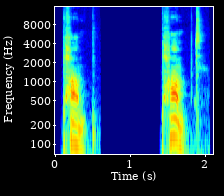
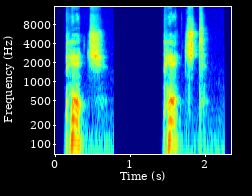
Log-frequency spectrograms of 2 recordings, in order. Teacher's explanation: When a whispered sound ends a root word, ed joins the word and a whispered t is heard.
